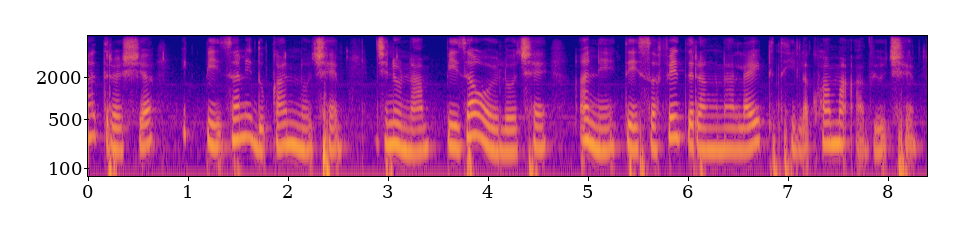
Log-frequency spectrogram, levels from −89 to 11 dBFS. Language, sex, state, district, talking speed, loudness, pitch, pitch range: Gujarati, female, Gujarat, Valsad, 130 wpm, -20 LUFS, 215 Hz, 195-235 Hz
